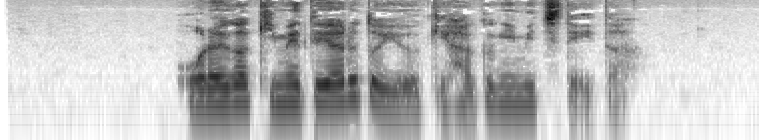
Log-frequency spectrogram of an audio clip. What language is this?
Japanese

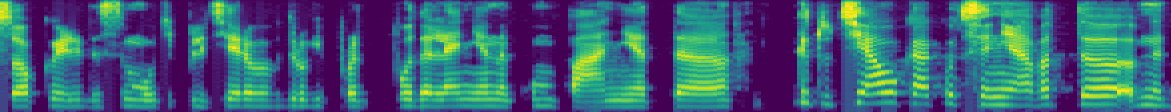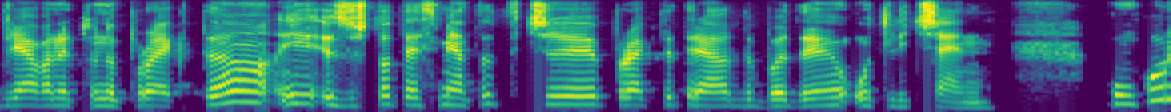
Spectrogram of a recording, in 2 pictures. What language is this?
Bulgarian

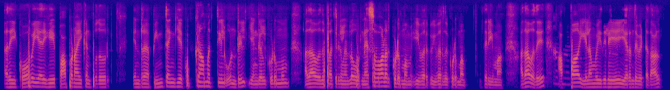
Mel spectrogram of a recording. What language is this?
Tamil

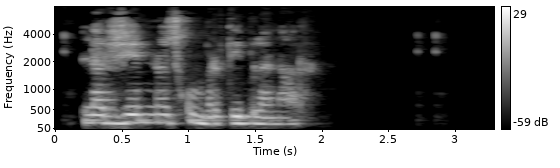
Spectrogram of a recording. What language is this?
Catalan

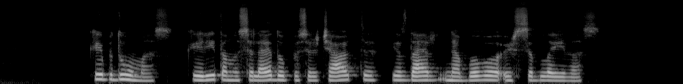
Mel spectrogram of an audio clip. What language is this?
Lithuanian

